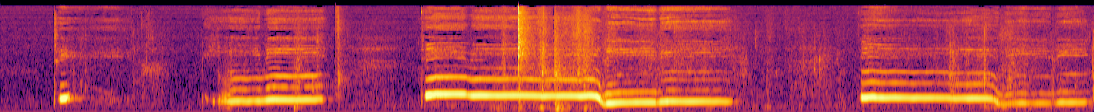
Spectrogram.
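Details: Norwegian elkhound named Elk, indoors in Japan after a shampoo, wrapped in a Giants towel, gives four drawn-out moaning howls, each held steady and then dropping in pitch, separated by short quiet pauses in a small room.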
